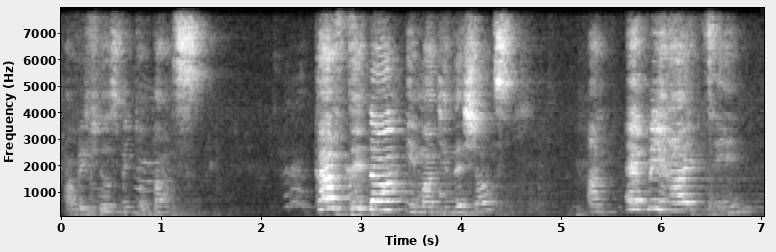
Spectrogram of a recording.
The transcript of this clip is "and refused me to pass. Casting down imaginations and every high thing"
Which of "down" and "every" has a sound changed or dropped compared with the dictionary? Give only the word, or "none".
none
